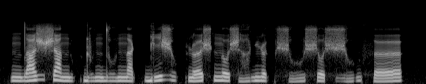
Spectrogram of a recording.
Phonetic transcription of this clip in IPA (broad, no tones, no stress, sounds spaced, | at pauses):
n d a ʒ ʃ a n ṳ k ɖ ṳ n d o̤ n a k ɡ i ʒ o̤ k ɳ œ ʃ n o ʃ a̤ ɡ ɳ ø k ʃ o̤ ʃ o ʃ ʒ o̤ ɡ θ œ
